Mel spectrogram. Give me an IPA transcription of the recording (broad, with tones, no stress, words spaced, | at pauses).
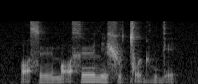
ɑ̰˧søː˧ mɑ̰˧xøː˦li˨˦ ʂu˨ǀo̰˦ɖʱu˦ɡḛ˧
